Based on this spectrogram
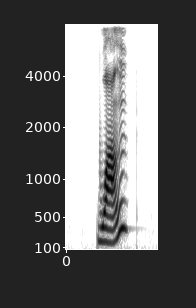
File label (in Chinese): "wáng", pinyin; pinyin2; pinyinji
